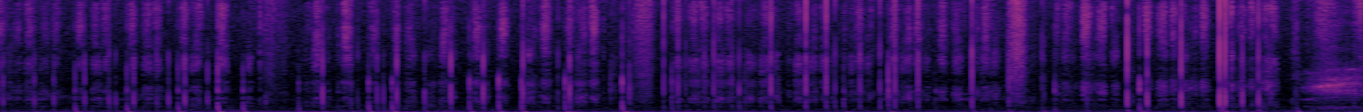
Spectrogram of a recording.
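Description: Faint tapping and scratching of a stylus tip on a tablet's glass screen while handwriting, an irregular run of small clicks.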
